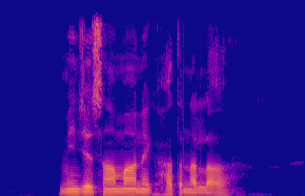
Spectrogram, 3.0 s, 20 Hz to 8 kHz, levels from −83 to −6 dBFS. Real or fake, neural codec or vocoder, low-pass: real; none; 7.2 kHz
